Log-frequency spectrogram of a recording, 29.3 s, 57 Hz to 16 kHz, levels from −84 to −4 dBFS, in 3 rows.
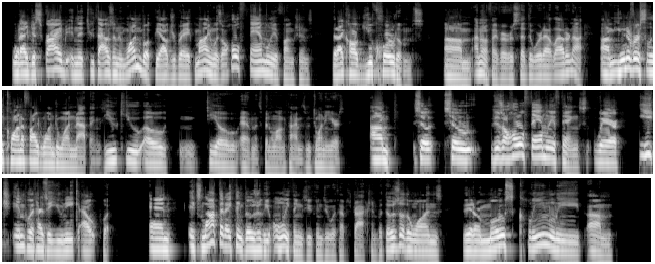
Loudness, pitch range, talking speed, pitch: -18 LUFS, 115-150 Hz, 195 wpm, 130 Hz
